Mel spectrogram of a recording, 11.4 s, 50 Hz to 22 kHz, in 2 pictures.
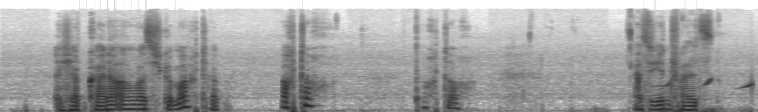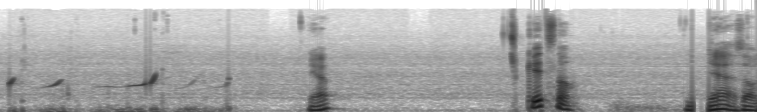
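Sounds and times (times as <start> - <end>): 
speech: 0.5 - 2.5, 3.2 - 3.6, 4.8 - 5.5, 8.0 - 8.3, 9.6 - 10.1, 11.0 - 11.3
birds chirping: 4.7 - 7.5.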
